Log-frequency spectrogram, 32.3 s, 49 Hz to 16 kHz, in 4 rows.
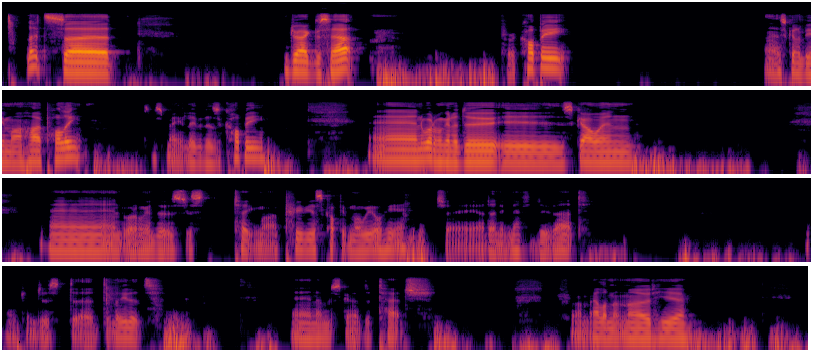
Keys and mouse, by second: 0.7 click, 1.3 alt+middle click, 3.4 alt+middle click, 4.3 alt+middle click, 4.5 click, 6.3 shift+click, 10.3 click, 11.0 alt+middle click, 11.9 alt+middle click, 12.3 middle click, 13.6 click, 14.1 alt+middle click, 15.2 click, 16.0 alt+middle click, 17.2 alt+middle click, 18.2 click, 20.1 ctrl+z, 25.2 Delete, 26.3 alt+middle click, 26.8 click, 29.5 alt+middle click, 30.7 click.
